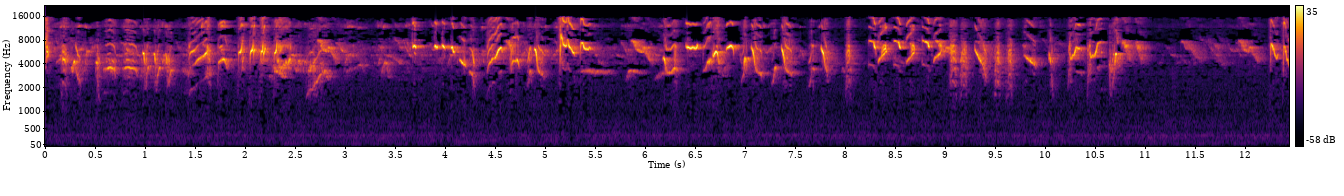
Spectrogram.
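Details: Young captive Oriental white-eye singing a rough, fast twitter that prompts another white-eye to join in: a continuous stream of high, thin twittering notes, busy and unbroken, with a faint low hum underneath.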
